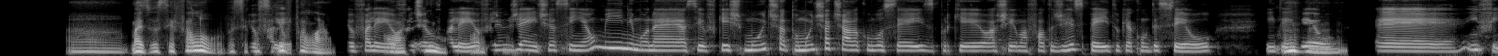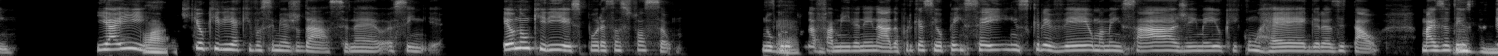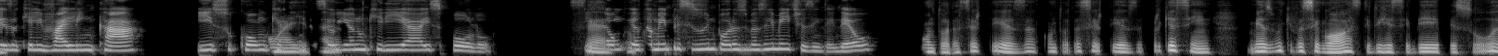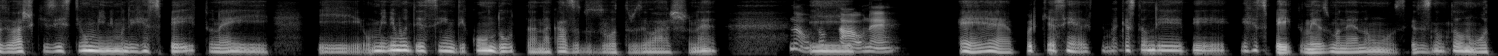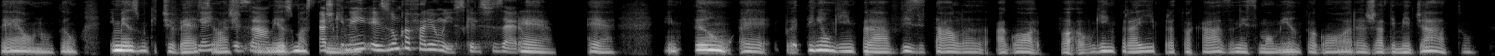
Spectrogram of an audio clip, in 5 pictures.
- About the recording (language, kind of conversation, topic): Portuguese, advice, Como posso estabelecer limites pessoais sem me sentir culpado?
- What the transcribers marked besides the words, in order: none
